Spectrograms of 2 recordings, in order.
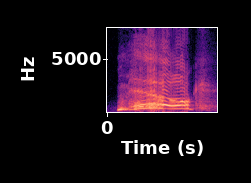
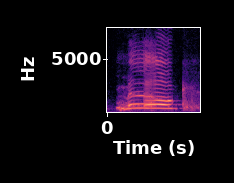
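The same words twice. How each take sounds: First: It is shouted loudly. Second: It is said at a normal volume.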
